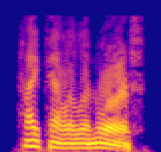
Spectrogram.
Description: Hypallelomorph \Hyp`al*le"lo*morph\, n.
